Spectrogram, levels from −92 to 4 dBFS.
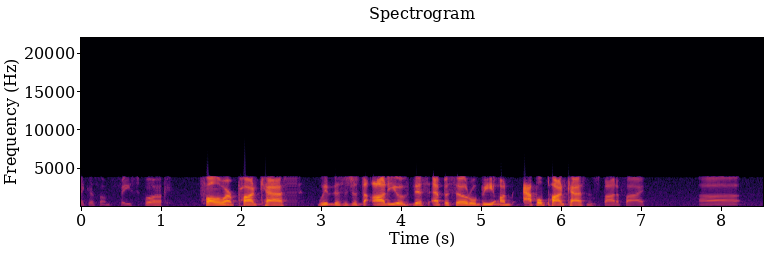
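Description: At 0.94 s, 2.6 s and 5.2 s the speech breaks into a short robotic stutter. Each is packet loss with the last packet repeated. Audio went missing for 60 ms, 100 ms and 40 ms. The receiver filled each gap by replaying its last packet. The loops seldom line up with the pitch. The 100 ms run at 2.6 s buzzes at about 50 Hz, which fits 20 ms packets.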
